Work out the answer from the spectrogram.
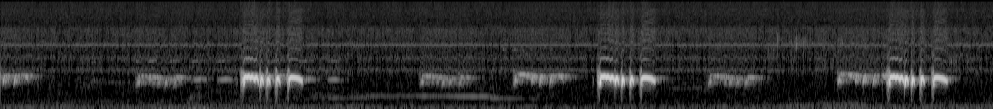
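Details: Zebra dove in full song, delivering three loud, rapid, stammering coo phrases about every three seconds, with quieter plain coos from neighbouring doves in the gaps.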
